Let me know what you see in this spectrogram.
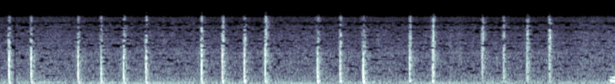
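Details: Chest percussion, resonant to dull.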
